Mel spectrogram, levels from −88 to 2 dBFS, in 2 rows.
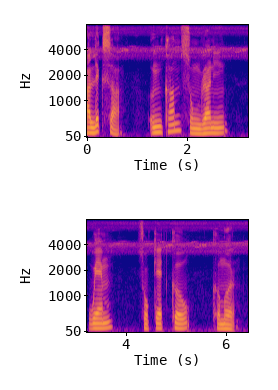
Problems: none marked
